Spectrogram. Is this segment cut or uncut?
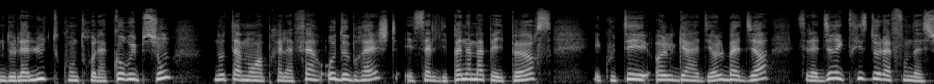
uncut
